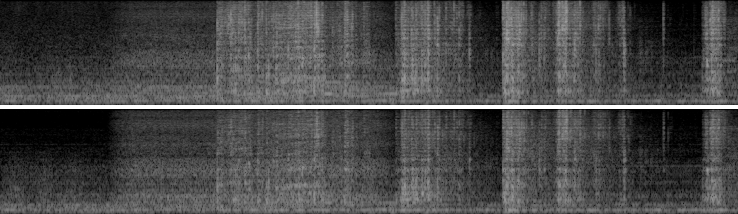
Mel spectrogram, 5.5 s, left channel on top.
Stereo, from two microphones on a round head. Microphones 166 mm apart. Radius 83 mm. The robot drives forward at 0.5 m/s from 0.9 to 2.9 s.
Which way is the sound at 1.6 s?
70° left (ahead or behind).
